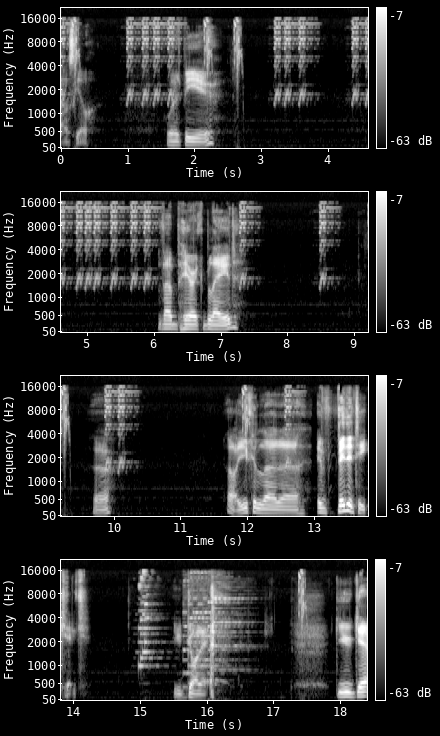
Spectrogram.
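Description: Short electronic menu blips tick in quick runs.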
